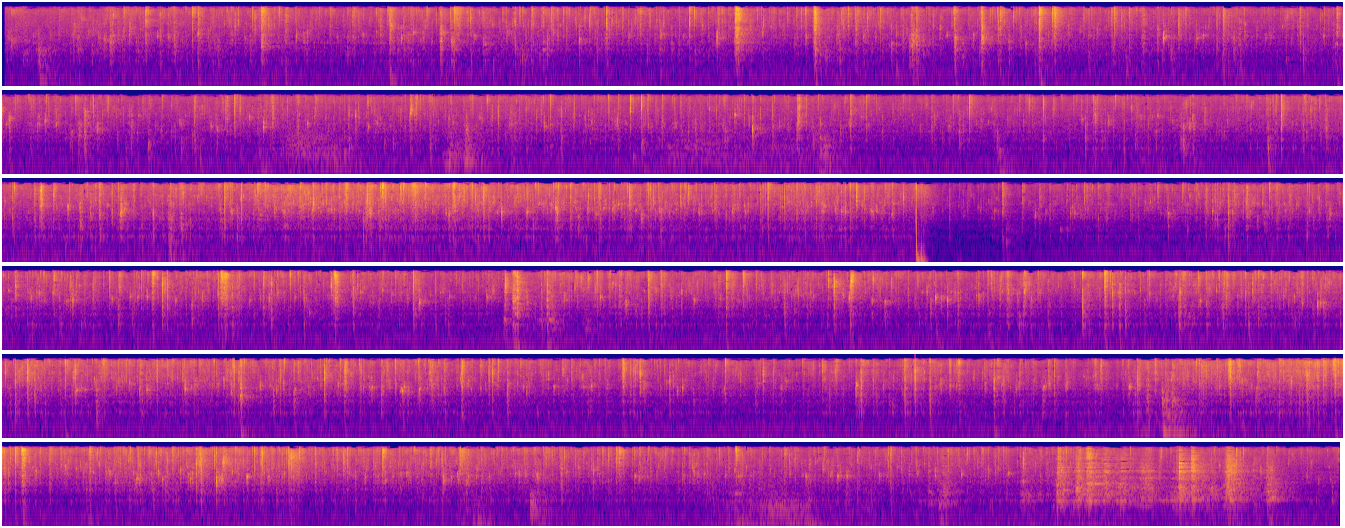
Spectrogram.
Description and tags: Frying an Egg
This morning, Min Min fries an egg. He gets a spoon from the drawer, and flips the egg. The oil is splattering and pops.
eggs, frying, sizzle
